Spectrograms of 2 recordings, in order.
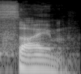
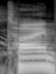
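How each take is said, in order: First: The word begins with a th sound. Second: The word begins with a plain t sound. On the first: This is the speaker's own pronunciation. "I pronounce it Thyme" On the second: This is the name's original pronunciation. "the original name is Time"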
